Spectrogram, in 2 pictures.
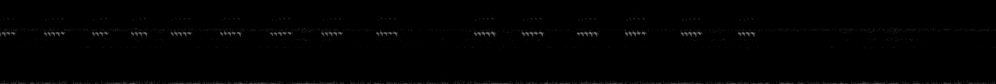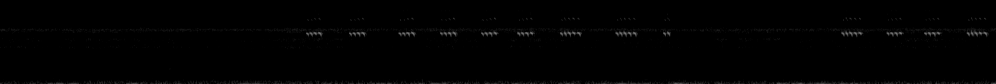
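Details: Summer-night cricket song: bursts of bright, high, trilled chirps, each a quick cluster of pulses, repeated roughly twice a second in long runs broken by pauses of a few seconds, with a soft continuous hiss behind.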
